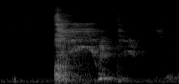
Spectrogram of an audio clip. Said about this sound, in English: If you're going to cough, can you leave the room, please?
